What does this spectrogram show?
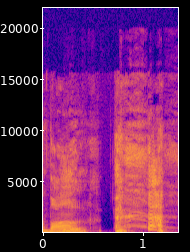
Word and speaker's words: balm: Well, what about a bomb? A bomb? See, that's soothing. Really? A bomb is soothing. A balm rhymes with calm.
